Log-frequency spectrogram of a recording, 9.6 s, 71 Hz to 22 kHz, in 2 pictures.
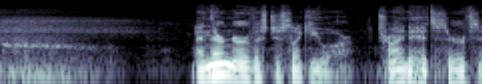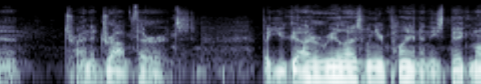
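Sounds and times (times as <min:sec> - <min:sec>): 
soft airy exhale through the mouth: 0:00.0 - 0:01.6
speech: 0:02.0 - 0:09.6.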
